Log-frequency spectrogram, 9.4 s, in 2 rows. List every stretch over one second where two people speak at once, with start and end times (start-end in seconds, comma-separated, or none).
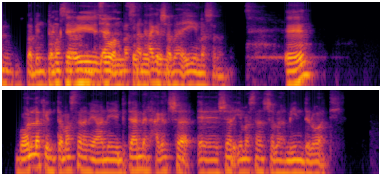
0.6-2.2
